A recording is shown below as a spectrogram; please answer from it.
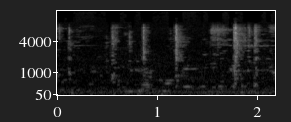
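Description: About four short, sharp clicks from a computer mouse and keyboard as copied text is pasted into a document, the loudest near the end.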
